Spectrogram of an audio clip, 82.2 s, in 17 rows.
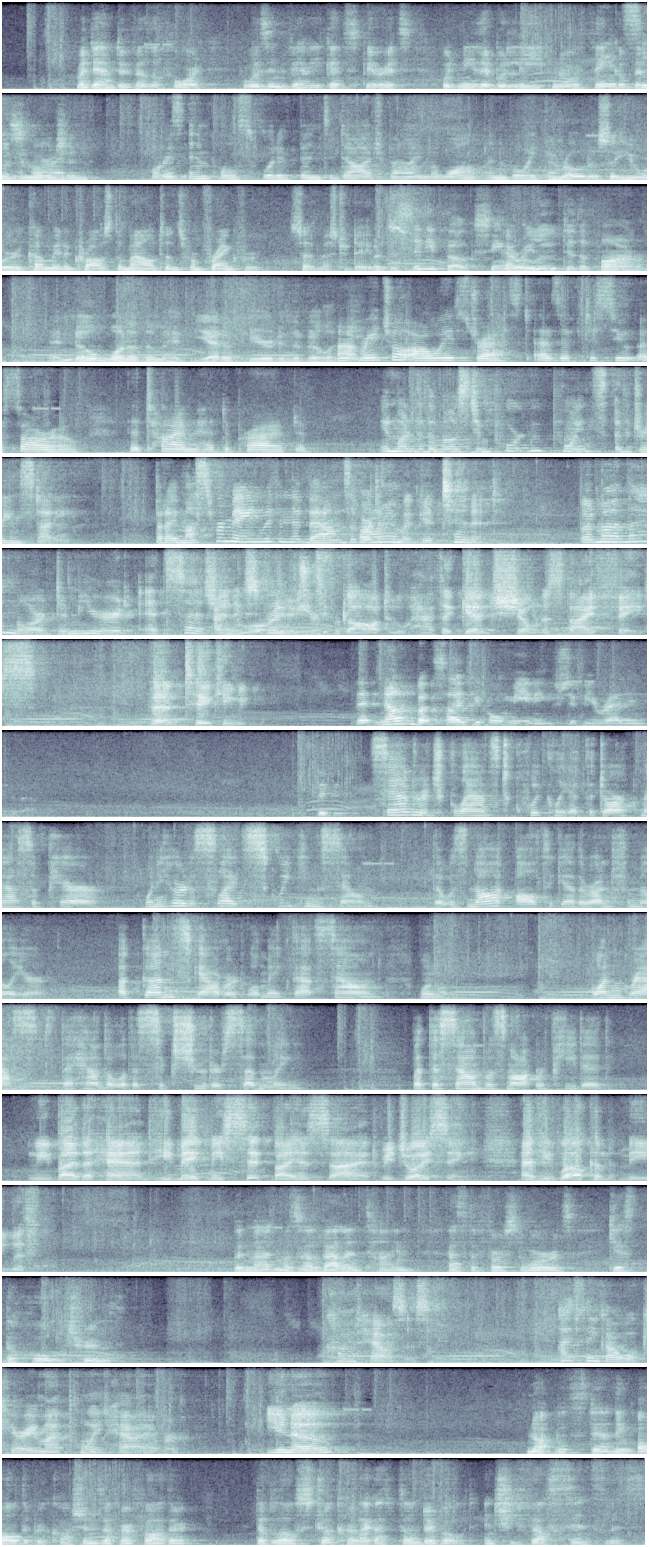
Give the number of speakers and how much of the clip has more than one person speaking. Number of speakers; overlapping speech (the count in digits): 10, about 6%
